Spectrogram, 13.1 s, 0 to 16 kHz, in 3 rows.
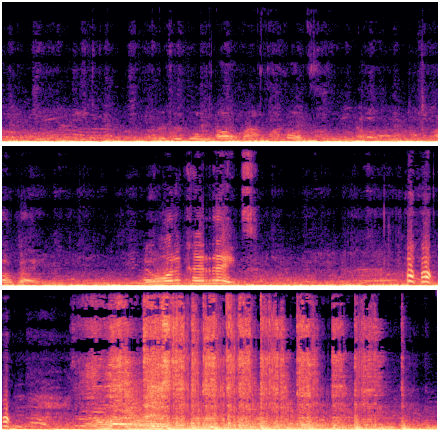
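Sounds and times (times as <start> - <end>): people's voices: 0.0 - 10.4
electronic dance music: 0.0 - 13.0.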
